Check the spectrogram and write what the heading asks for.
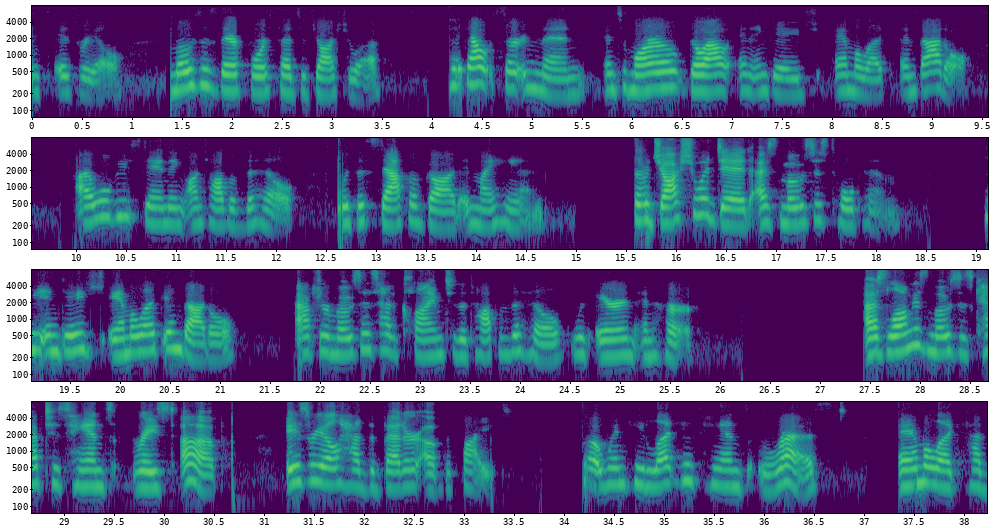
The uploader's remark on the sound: I apologize for the sound quality of this episode!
